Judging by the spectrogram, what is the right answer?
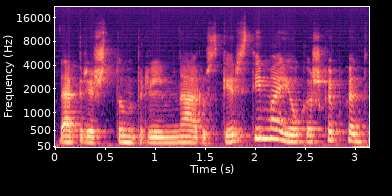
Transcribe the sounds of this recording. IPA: ˈdɐ pʲrʲiɛʃ toːn pʲrʲɛlʲɪmʲɪˈnɑːrʊ ˈsʲkʲɪrʲsʲtʲiːmɑː jɛʊ kɐʃˈkɐɪp kɐt

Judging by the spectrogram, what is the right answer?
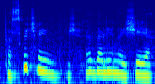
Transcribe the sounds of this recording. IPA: pɐsˈkʊɪ t͡ʃʲɛ ˈjuːʊ ʒʲɛˈmʲɛs dɐˈlʲiːnʊ ɪˈʃʲeːjɛ

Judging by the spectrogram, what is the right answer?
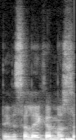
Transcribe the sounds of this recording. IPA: ˈtɐɪ ˈʋʲɪsɐ ˈlˠɐɪkɐ ˈmʊs

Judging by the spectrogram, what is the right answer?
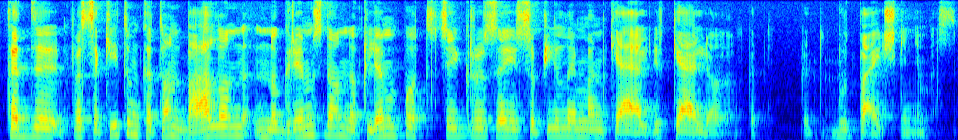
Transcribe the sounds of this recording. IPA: ˈkɐt pɐsɐˈkʲiːtuːm kɐt toːn ˈbɑːlˠoːn nʊˈɡrʲɪmzdoː nʊˈklʲɪmpoː ˈt͡sʲiɛj ɡrʊˈzɐɪ sʊˈpʲiːlˠɘm ɐn ˈkʲɛlʲ ɪr ˈkʲæːlʲoː ˈkɐt kɐt ˈbuːt pɐˈɐɪʃʲkʲɪnʲɪmɐs

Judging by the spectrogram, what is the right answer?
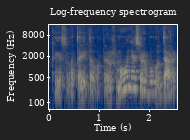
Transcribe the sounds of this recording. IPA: ˈtɐɪ ˈjɪs ˈʋɐt ˈɐɪdɐʋoː pʲɛr ˈʒmoːnʲɛs ɪr ˈbʊʋoː ˈdɐr

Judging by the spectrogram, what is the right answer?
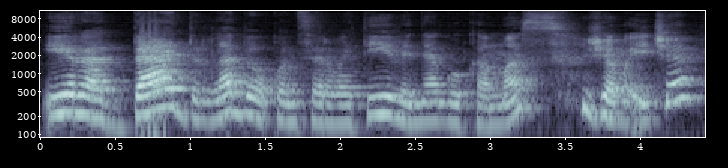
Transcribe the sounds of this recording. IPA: ˈiːrɐ ˈdɐ ˈlˠɑːˌbʲɛʊ koːnʲsʲɛrʋɐˈtʲiːʋʲeː ˈnʲæːɡʊ kɐ ˈmɐs ʒʲɛˈmɐɪˌt͡ʃʲɛː

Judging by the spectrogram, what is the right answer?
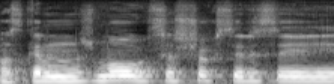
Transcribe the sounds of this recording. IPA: pɐˈskɐmʲbʲɪn ˈʒmoːks kɐʃˈkoːks ɪr jɪˈsɐɪ

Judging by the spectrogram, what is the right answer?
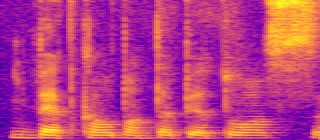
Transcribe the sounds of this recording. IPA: bʲɛt ˈkɐlˠbɐnt ɐpʲiɛ ˈtuɔs

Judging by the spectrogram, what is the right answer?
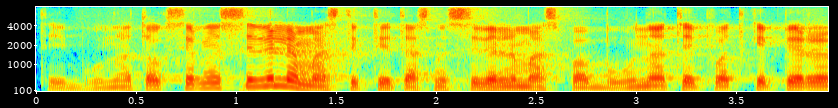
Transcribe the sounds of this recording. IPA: tɐɪ ˈbuːnɐ ˈtoːks ɪr nʊsʲɪʋʲɪˈlʲɪmɐs ˈtʲɪktɐɪ tɐs nʊsʲɪʋʲɪˈlʲɪmɐs pɐˈbuːnɐ tɐɪp ˈʋɐt kɐɪp ˈɪr

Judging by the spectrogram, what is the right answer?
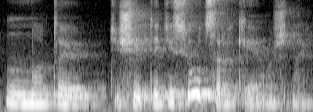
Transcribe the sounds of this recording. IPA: ˈnʊ tɐɪ tʲiː ˈʃʲɛɪp tɐɪ tʲiː ˈsʲuːt͡s rɐɪˈkʲeːjoː ʒʲɪˈnɐɪ

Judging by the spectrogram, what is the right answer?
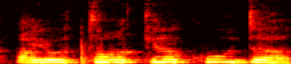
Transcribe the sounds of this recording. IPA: ɐ ˈjɛʊ toːˈkʲɛ kuːˈdɐ

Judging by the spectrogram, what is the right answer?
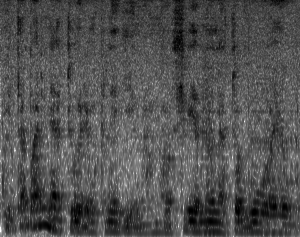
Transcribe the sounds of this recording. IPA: ɪ dɐˈbɐr nʲɛˈtuːrʲɪm knʲɪˈɡʲiːnoː ˈnoːrs ʋʲiɛˈnʊ mʲɛˈtʊ ˈbuːʋoː ˈjɛʊ

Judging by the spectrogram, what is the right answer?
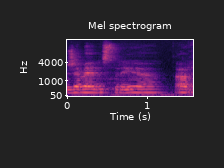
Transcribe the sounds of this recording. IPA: ʒʲɛˈmʲæːlʲeːsʲ tʊˈrʲeːjɛ ˈɐr

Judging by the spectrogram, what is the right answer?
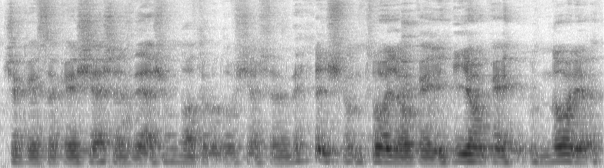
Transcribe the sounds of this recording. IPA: t͡ʃʲɛ kɐɪ sɐˈkɐɪ ʃʲɛʃʲɛzʲˈdʲæʃʲɪm nʊ ɐtˈroːdoː ʃʲɛʃʲɛzʲˈdʲæʃʲɪmt uɔ ˈjɛʊ kɐɪ ˈjɛʊ kɐɪ ˈnoːrʲɪ

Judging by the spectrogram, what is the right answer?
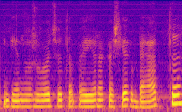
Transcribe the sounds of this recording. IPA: ˈʋʲiɛnʊ ˈʒuɔd͡ʒʲʊ ˈdɑːˌbɐ ˈiːrɐ kɐʃʲˈkʲiɛk ˈbʲɛt

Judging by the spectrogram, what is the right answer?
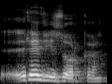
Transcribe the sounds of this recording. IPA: rʲɛˈʋʲiːzoːrkɐ

